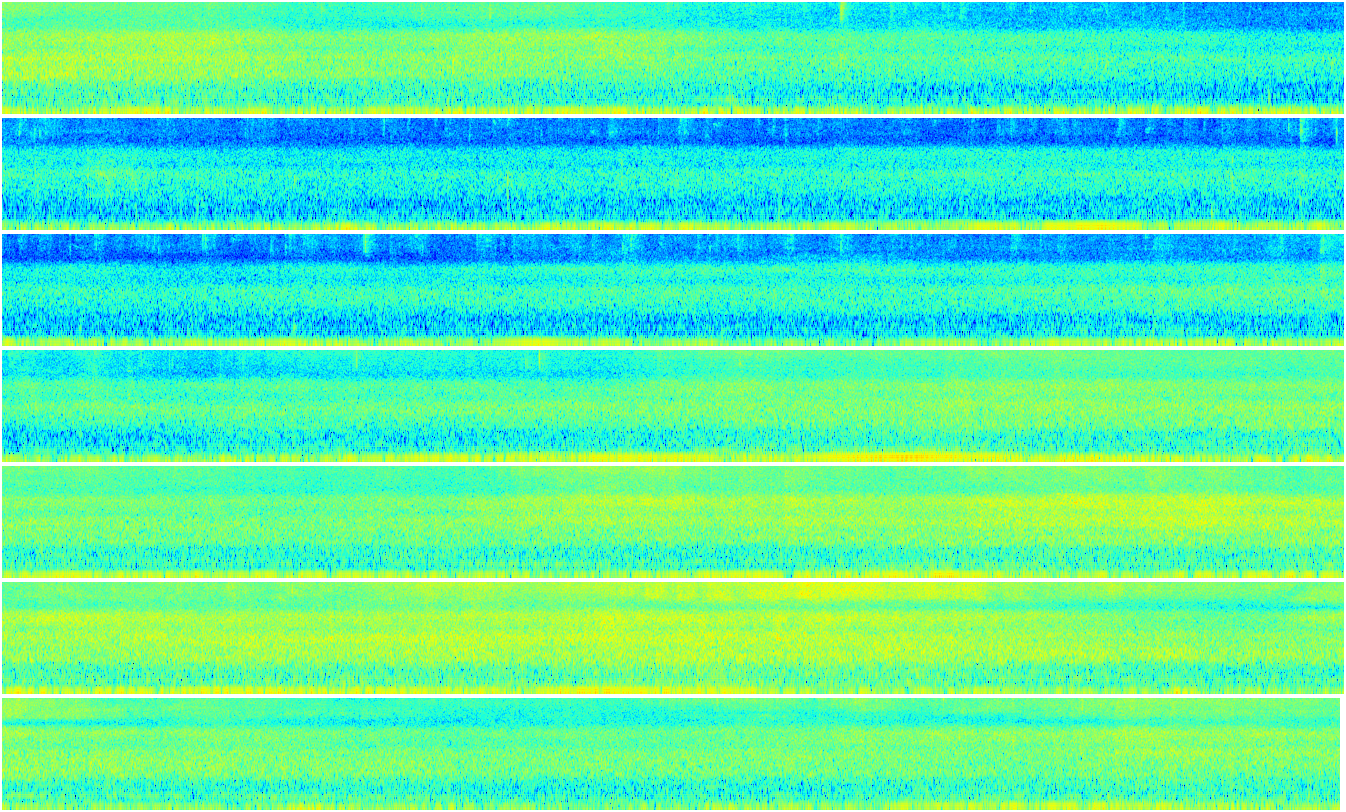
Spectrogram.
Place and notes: Baknhofplatz, Munich 德國 - In front of the station square
In front of the station square, Traffic sound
